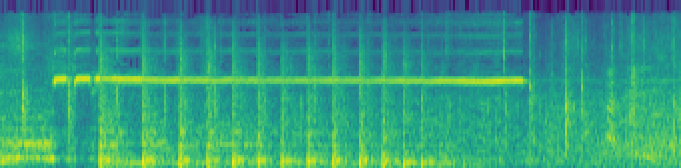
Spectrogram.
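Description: A long, steady whistle blast held for about three seconds over fast, evenly spaced drum beats from a baseball cheering section; the whistle and drumming stop together near the end.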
